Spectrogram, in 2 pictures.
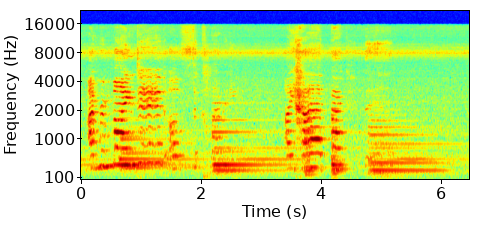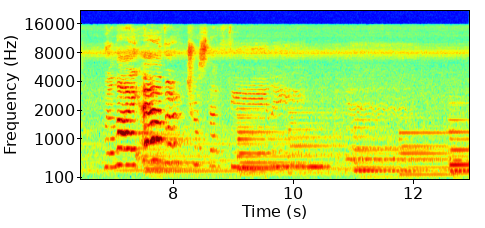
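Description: A woman singing a musical theatre song with vibrato, in short phrases, over live piano accompaniment that sustains chords between her lines.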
